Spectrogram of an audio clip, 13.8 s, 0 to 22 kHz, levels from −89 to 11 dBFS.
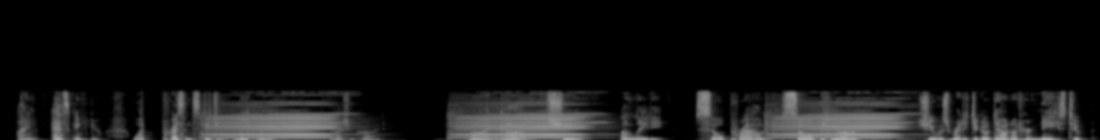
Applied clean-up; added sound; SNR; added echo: classical method log-MMSE.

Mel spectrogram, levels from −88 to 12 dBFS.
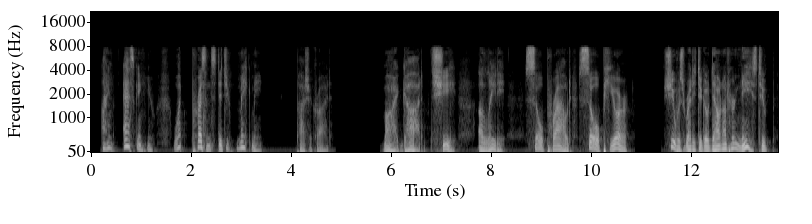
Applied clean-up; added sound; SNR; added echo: none; none; none; none.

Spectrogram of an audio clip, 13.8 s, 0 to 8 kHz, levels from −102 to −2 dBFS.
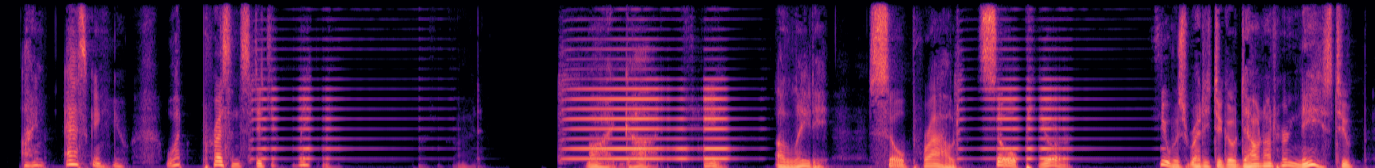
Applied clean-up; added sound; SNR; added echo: neural mask model RNNoise.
